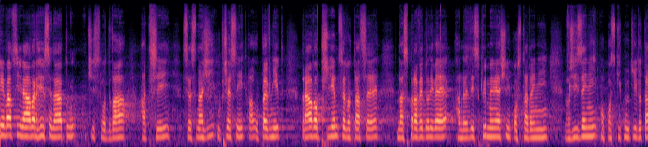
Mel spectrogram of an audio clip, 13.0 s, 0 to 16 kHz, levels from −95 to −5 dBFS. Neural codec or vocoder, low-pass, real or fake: codec, 32 kHz, 1.9 kbps, SNAC; 14.4 kHz; fake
